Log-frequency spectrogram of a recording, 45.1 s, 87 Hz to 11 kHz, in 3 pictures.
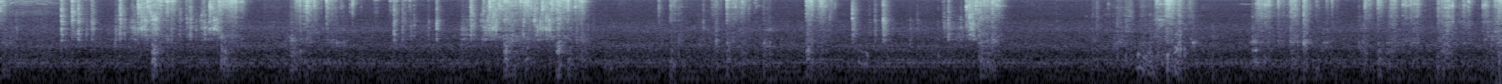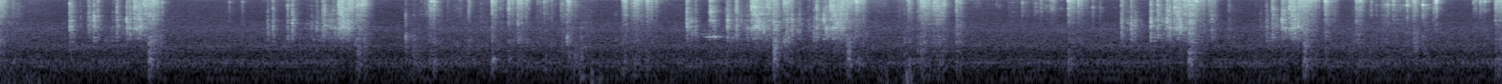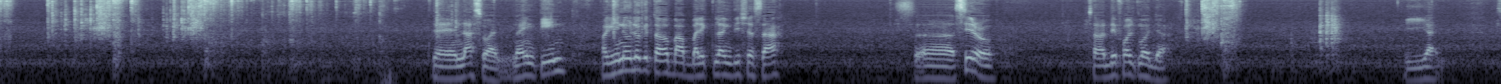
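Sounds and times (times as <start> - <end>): coins clinking through coin acceptor: 0.6 - 6.0, 6.6 - 10.1, 11.0 - 16.7, 17.7 - 33.8, 41.8 - 42.5.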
